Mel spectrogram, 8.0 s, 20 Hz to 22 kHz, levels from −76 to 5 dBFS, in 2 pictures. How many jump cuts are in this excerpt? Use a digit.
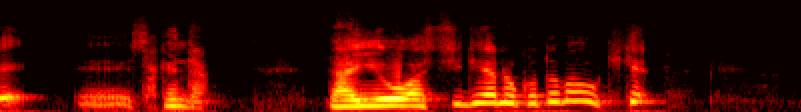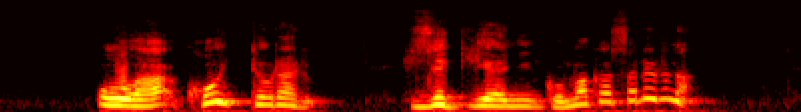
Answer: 1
